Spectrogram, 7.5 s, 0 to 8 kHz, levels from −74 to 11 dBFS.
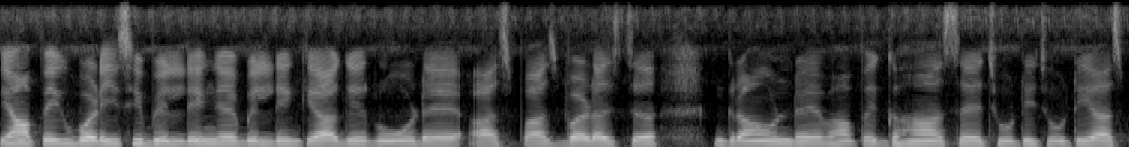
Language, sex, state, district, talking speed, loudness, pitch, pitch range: Hindi, female, Chhattisgarh, Bilaspur, 190 wpm, -17 LUFS, 195 Hz, 190-205 Hz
